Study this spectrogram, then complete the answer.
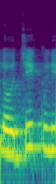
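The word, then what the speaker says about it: logically: আছে ইয়া আমি লজিক্যালি বলি ন পড়ু আমি লজিকলি বলি পড়িবো লাগে ঠিক তেনেকে ফিজিক্যালি ফিজিক আছে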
